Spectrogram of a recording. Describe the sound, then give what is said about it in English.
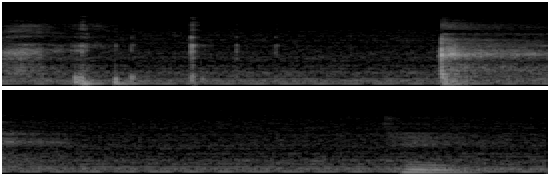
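A microwave oven hums steadily in a low drone, punctuated by a few soft clicks and one sharper clatter midway, with a brief low murmur near the end. “Man, I could stare into a microwave forever.”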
